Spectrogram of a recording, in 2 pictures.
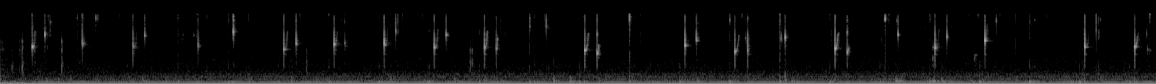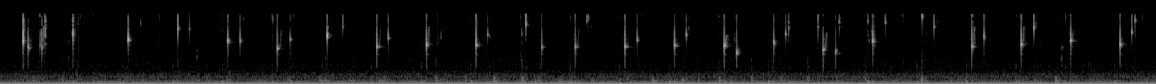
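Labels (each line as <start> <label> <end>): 0.0 Rhythmic, repeating water drops. 23.1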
